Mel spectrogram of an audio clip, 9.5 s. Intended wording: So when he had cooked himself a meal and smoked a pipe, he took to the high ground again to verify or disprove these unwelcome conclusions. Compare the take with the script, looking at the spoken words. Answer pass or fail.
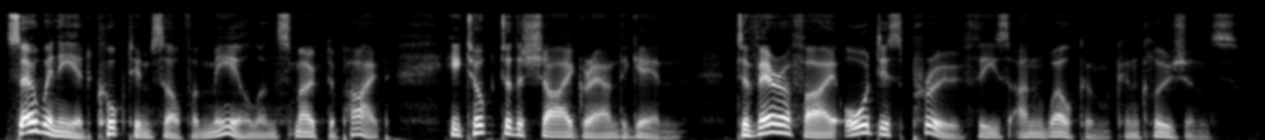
fail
